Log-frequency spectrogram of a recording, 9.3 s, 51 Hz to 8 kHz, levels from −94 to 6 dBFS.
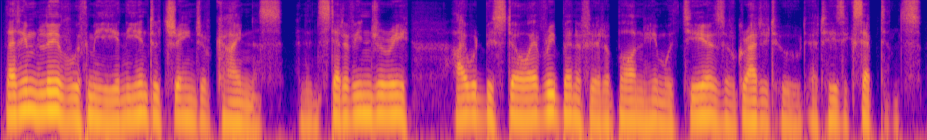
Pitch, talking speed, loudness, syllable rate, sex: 110 Hz, 180 wpm, -18 LUFS, 5.5 syllables/s, male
